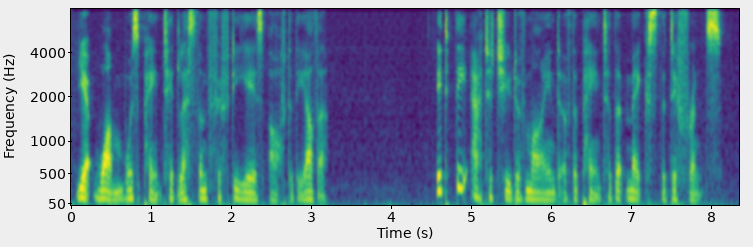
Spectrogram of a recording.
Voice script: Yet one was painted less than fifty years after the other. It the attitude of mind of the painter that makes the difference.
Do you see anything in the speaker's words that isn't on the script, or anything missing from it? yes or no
no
